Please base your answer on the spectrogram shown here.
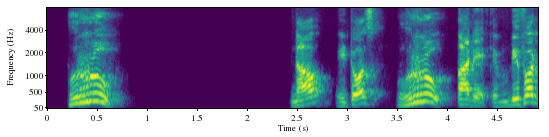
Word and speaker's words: ऋ: Ru. Not Riya. हाथ जोड़ के विनंती करता हूं कि please those who are North Indians, please do not pronounce this alphabet as Ri. It is Ru.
